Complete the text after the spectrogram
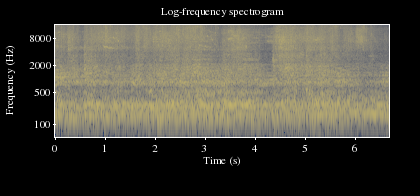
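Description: Game spell effects crackle and burst during a fight.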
